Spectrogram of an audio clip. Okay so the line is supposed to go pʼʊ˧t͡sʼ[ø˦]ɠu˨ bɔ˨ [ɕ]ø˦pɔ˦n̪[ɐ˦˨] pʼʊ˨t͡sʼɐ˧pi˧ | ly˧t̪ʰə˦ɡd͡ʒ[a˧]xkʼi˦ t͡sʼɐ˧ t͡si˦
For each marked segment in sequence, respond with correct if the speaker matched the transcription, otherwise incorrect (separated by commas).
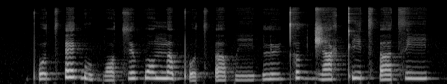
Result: incorrect, incorrect, correct, correct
